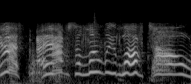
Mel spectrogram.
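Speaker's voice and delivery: very high, shrill, overpowering belted character voice. Answering whether a Toad fan, a little less powerful: Toad voice. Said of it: "make my Toad voice a little less powerful".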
